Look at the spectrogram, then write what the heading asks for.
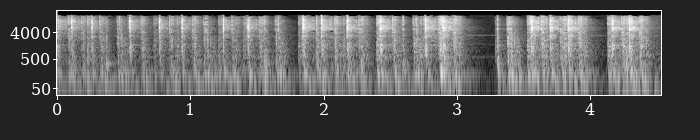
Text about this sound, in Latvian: Sēžu atkal departamentā, mani pirksti veikli slīd pār rakstāmašīnas kauliņiem.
